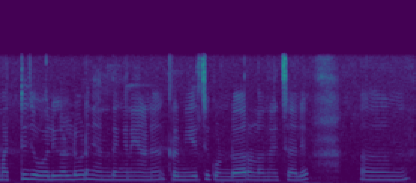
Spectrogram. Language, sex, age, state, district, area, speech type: Malayalam, female, 18-30, Kerala, Alappuzha, rural, spontaneous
